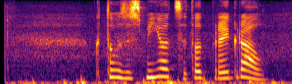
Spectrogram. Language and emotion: Russian, positive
